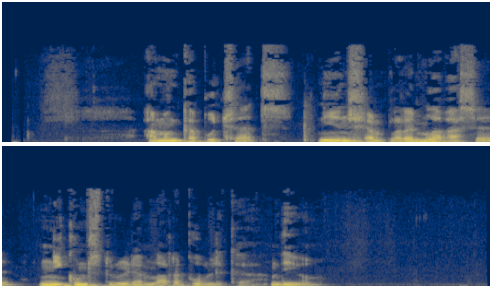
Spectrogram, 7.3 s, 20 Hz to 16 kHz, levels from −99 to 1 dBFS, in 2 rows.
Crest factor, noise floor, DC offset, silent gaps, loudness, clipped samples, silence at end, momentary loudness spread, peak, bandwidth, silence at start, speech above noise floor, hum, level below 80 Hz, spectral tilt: 18 dB; -66 dBFS; under 0.1%; none; -21 LUFS; under 0.1%; 1.3 s; 14 LU; -2 dBFS; 11.5 kHz; 1.1 s; 46 dB; none; -52 dBFS; -7 dB/octave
